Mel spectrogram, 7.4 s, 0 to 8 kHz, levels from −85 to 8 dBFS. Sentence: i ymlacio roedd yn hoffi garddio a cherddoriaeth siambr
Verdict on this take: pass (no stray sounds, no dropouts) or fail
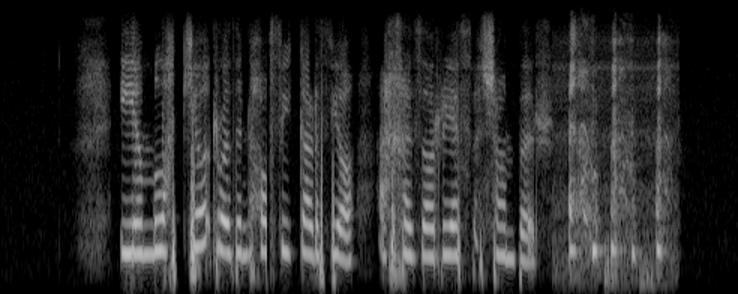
fail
